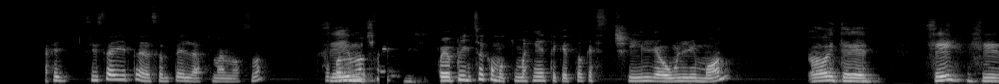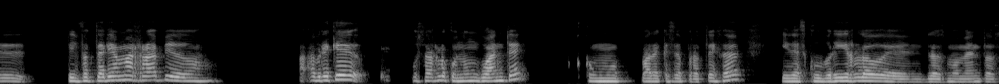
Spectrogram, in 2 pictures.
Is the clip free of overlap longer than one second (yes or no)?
yes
